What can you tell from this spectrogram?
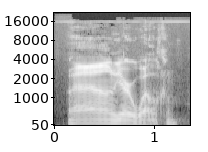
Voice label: you are welcome, namvet, survivor voice; Left 4 Dead 2; left4dead2 dlc2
